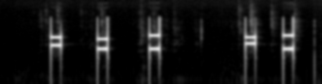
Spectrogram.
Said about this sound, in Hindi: number लगा लिया है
